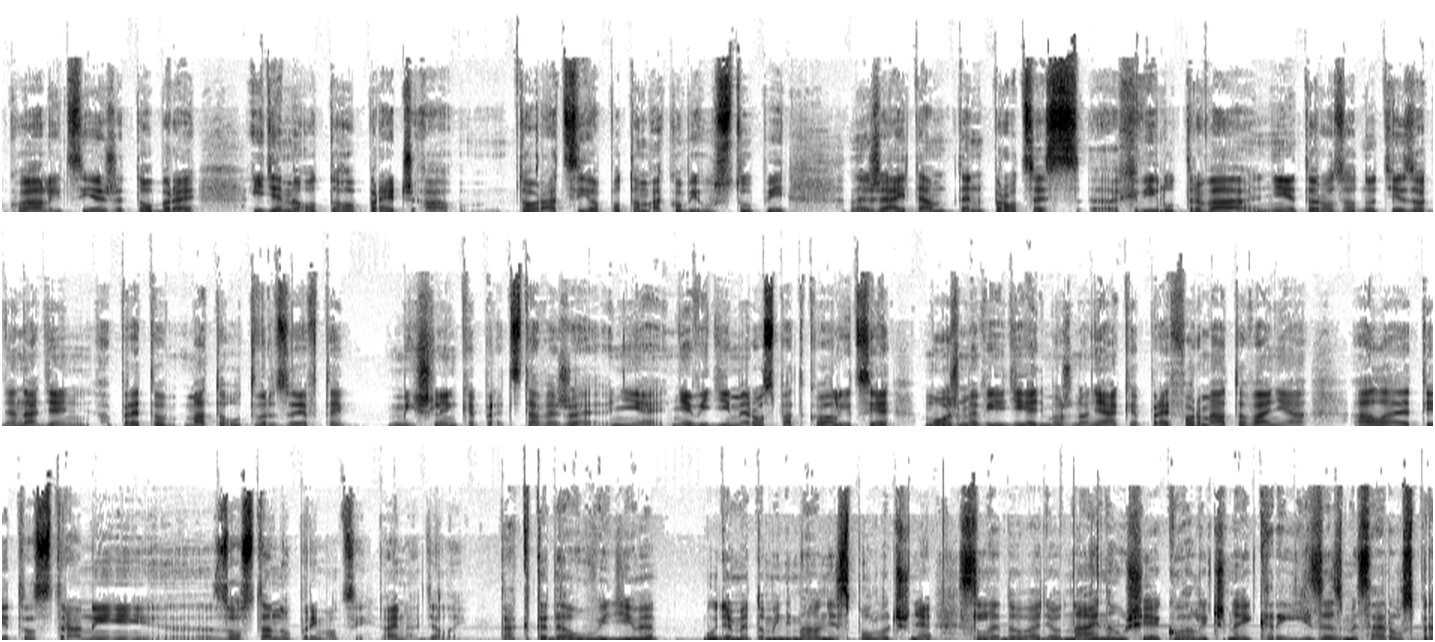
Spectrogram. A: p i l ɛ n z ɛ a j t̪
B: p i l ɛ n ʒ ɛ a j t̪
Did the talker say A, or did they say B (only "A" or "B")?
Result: B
